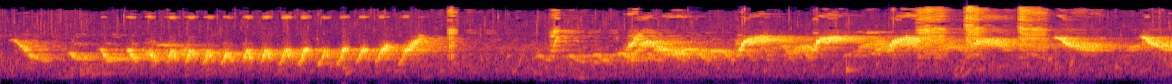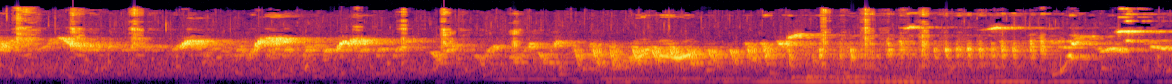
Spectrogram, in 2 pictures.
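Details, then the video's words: White-rumped shama, a master recording used to train songbirds: long varied song of whistled rising phrases and rapid repeated chirps, dense and continuous, with a faint low hum late on. "Masteran murai"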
